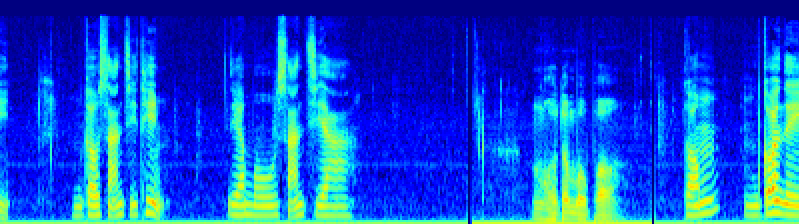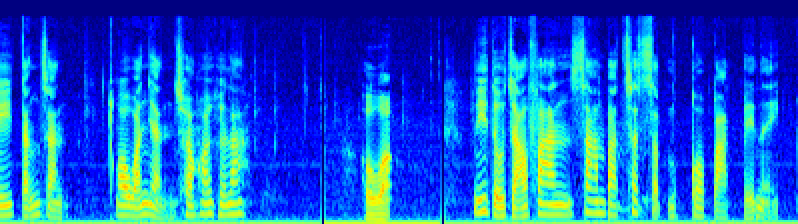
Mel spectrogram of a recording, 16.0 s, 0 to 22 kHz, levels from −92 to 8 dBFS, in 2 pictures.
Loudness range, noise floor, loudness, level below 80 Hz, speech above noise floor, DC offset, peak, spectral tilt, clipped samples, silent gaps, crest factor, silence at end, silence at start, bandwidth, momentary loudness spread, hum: 6 LU; -61 dBFS; -28 LUFS; -56 dBFS; 34 dB; 0.8%; -6 dBFS; -3.5 dB/octave; under 0.1%; none; 24 dB; 0.2 s; 0 s; 16.5 kHz; 14 LU; none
